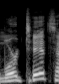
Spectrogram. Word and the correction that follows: Moritz: how do you say his name? – Moritz. – Moritz, my apologies. It looks like it's spelled that way.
